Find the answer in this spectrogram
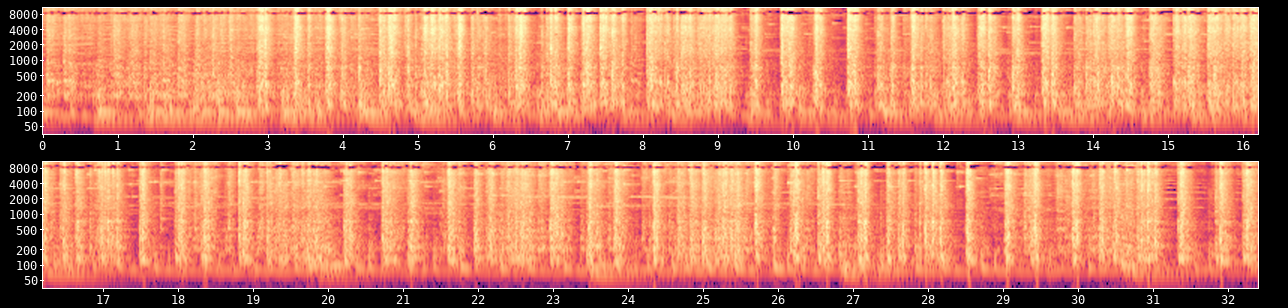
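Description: Percussion band playing a continuous fast groove on massed snare drums and tom-like drums struck with sticks and mallets, many strokes a second with rolls.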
